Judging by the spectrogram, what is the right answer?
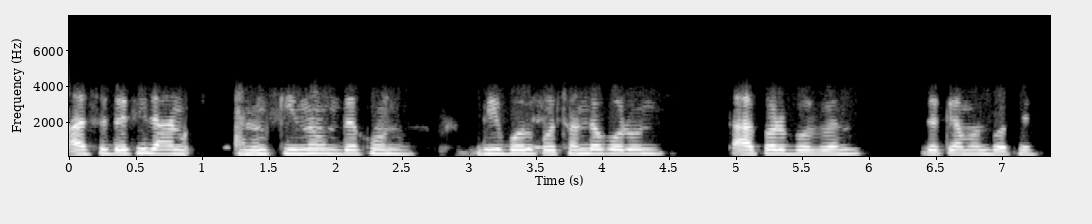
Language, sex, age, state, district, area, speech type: Bengali, female, 45-60, West Bengal, Uttar Dinajpur, urban, conversation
